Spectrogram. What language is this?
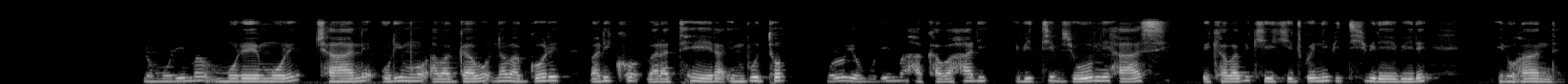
Rundi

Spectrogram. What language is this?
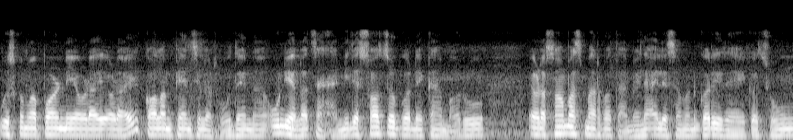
Nepali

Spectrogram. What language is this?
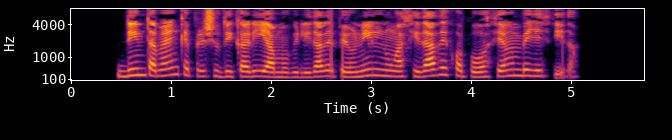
Galician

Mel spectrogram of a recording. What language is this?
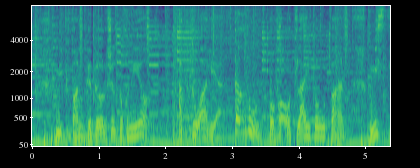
Hebrew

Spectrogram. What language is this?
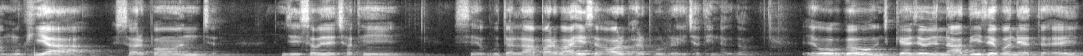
Maithili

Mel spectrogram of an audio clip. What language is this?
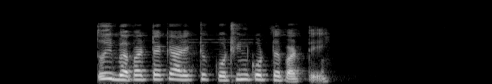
Bangla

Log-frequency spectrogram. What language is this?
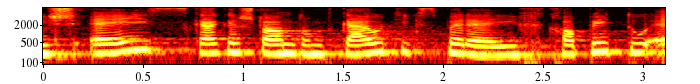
Swiss German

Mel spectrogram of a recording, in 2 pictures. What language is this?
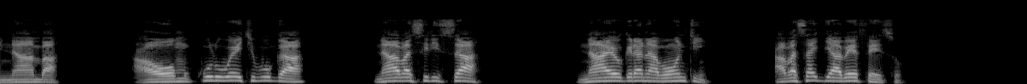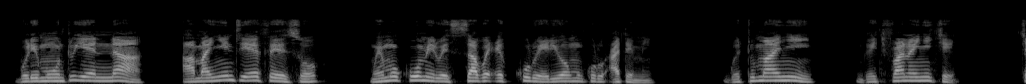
Ganda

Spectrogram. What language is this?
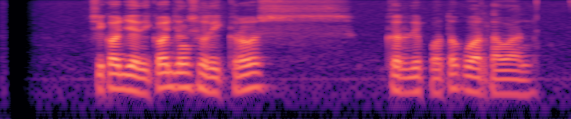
Sundanese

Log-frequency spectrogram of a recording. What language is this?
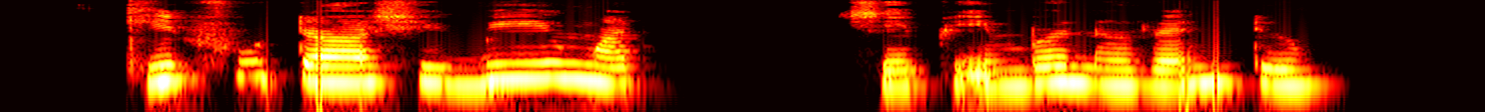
Bamun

